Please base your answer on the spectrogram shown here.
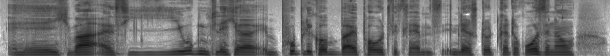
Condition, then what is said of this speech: Stuttering. Damals habe ich im Sommer eine Sprachtherapie gemacht, die Kasseler Stottertherapie, und durch diesen Intensivkurs hat sich mein Sprechen und damit auch mein gesamtes Leben sehr zum Besseren gewendet.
